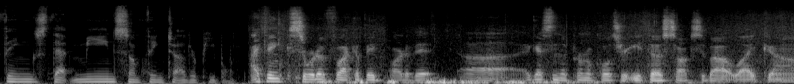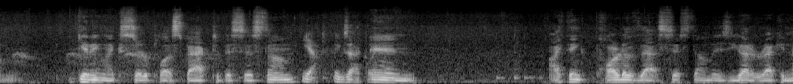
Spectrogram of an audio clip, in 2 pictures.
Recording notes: there is some wind noise in this episode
